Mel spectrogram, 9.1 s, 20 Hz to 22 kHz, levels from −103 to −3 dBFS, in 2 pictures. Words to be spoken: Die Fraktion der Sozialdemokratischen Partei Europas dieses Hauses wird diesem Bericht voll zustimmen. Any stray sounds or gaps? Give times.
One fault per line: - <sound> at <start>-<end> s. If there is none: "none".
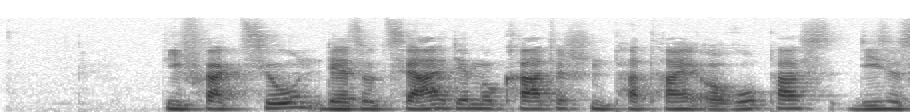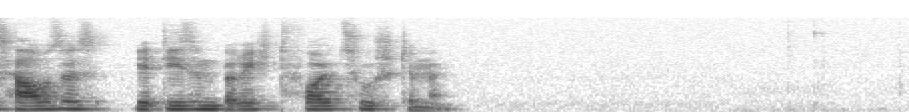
none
